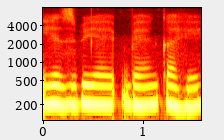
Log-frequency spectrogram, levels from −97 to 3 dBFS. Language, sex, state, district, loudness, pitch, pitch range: Marathi, female, Maharashtra, Solapur, -12 LUFS, 205 Hz, 200-210 Hz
